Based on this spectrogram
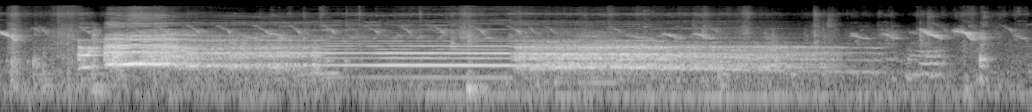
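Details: Pelung chicken in a house yard in Jogja (Yogyakarta), Indonesia, giving one long, drawn-out, richly harmonic crow that holds steady for about seven seconds before fading, over constant high, descending peeping chirps from other birds.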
